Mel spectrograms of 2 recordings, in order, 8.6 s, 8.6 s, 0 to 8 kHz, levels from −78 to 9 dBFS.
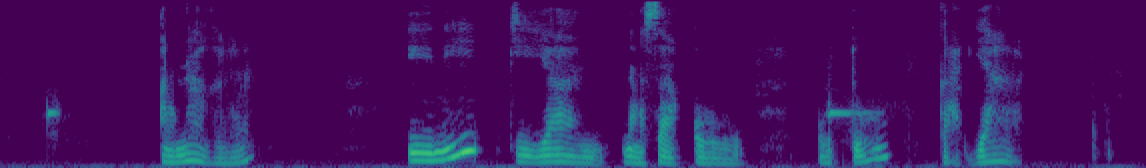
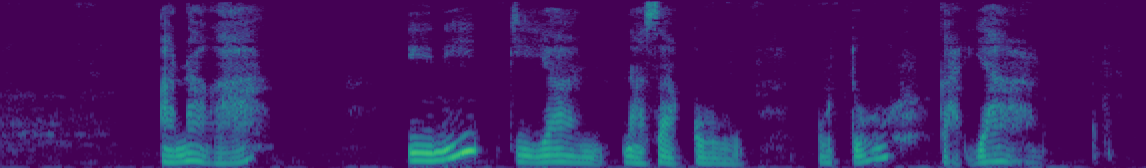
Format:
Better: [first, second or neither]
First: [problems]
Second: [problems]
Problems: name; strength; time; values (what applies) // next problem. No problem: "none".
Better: second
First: noise reduction (neural diffusion model UNIVERSE++)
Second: none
